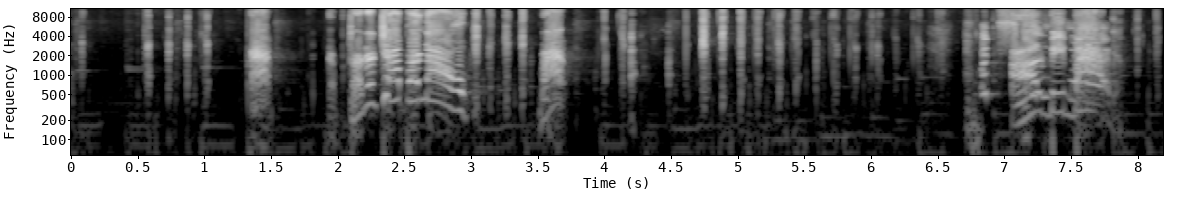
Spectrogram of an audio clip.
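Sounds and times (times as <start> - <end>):
person imitating parrot squawks: 0.0 - 6.5
speech: 2.1 - 3.8, 7.1 - 8.0.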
